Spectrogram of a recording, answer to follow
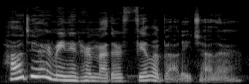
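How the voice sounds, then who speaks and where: A woman reading a storybook aloud as a teacher, expressively, pausing to ask listeners questions. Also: lowish voice, sing-song. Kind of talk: interactive storybook read-aloud.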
